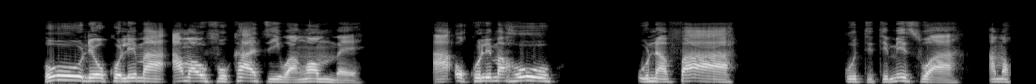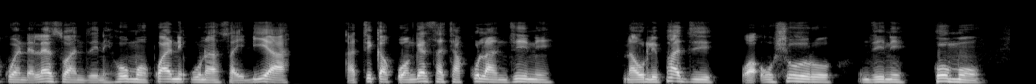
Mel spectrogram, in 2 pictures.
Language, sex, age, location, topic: Swahili, male, 18-24, Nakuru, agriculture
